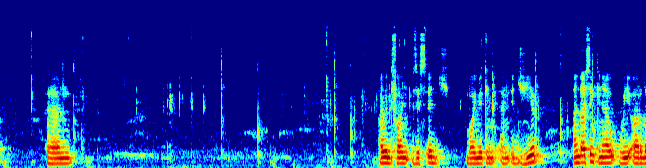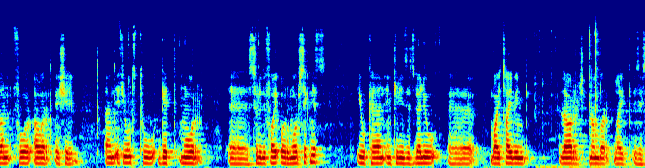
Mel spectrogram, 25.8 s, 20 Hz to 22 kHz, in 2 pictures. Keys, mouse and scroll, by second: 0.2 Tab, 0.8 scroll up 3, 1.3 shift+middle click, 1.5 shift+scroll up 2, 1.8 Tab, 2.4-2.8 scroll down 2, 2.8 z, 4.5 middle click, 5.5 Tab, 5.7 scroll down 1, 6.0 Tab, 6.7 shift+middle click, 7.5 ctrl+r, 10.0 Tab, 10.3-10.7 scroll down 4, 10.7 middle click, 11.5-12.0 scroll down 2, 11.8 middle click, 14.1-14.4 scroll up 5, 14.8 middle click, 16.5 click, 19.4 click, 21.3 click, 23.8 BackSpace, 24.0 BackSpace.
